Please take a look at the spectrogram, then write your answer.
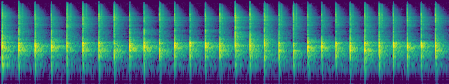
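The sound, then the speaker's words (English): Paper cups clapped together mouth to mouth in a steady, quick rhythm, about three hollow, papery pops per second, fairly loud, with no voices. “What happens when I clap them together, mouth to mouth?”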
